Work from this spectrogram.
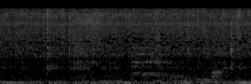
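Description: Whole green chilli hits a kadai of peanut curry cooking in ghee, setting off a steady, dense sizzle and bubbling that runs unbroken throughout, close and fairly loud with no voices.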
